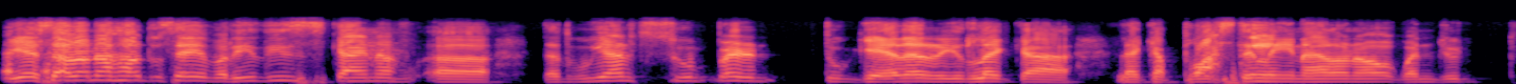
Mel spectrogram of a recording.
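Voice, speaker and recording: Talking at a fairly quick pace with a Spanish accent, a man uses a fairly high pitch, a bright, sharp tone and ordinary pitch variation. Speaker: Mexican customs and export expert. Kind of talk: webinar presentation. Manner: halting.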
